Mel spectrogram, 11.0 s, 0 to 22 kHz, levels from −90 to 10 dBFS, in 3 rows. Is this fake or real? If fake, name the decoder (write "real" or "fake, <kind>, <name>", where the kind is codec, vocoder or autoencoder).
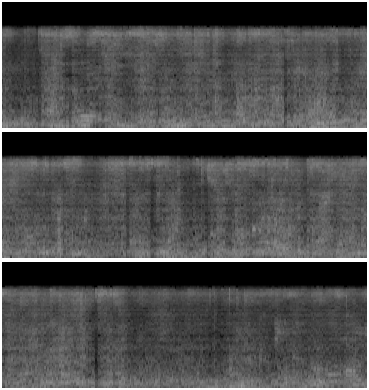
fake, codec, DAC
